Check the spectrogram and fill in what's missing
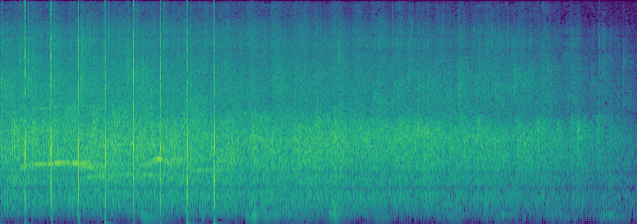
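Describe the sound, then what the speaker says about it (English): A school chapel audience breaks into sustained applause, steady clapping filling the room for several seconds before fading out toward the end. "let's give her a warm welcome and round of applause."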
